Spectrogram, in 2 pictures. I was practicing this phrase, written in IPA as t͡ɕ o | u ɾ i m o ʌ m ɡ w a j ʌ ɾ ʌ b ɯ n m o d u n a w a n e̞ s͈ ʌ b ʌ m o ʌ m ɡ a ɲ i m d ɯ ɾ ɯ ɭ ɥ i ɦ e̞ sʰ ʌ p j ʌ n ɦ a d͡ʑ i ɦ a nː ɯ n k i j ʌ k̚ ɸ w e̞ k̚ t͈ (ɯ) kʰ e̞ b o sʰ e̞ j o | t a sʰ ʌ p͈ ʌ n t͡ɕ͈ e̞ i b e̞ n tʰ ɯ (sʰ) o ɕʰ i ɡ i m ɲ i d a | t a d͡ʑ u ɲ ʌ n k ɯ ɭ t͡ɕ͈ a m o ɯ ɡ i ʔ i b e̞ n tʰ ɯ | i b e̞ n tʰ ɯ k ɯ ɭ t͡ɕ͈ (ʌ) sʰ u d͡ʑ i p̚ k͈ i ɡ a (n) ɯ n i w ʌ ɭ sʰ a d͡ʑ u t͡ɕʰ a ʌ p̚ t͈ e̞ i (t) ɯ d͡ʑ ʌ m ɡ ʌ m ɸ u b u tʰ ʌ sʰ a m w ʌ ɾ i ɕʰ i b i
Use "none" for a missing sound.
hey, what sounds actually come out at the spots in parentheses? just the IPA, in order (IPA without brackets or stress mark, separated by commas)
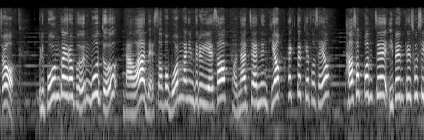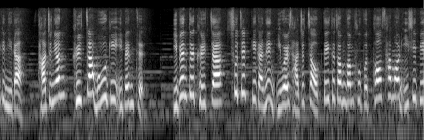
ɯ, sʰ, a, n, tʰ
